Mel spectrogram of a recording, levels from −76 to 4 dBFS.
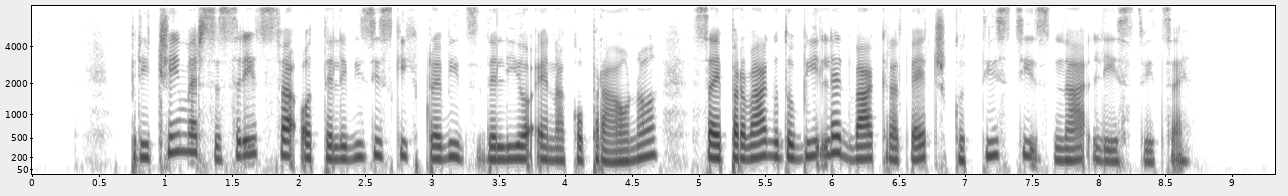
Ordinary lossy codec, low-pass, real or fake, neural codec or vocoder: none; none; real; none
